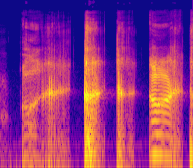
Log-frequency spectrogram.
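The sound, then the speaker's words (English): A person imitates a cat hacking up a hairball: a long raspy, retching burst followed by three short, harsh gagging heaves, loud and throaty. “That's a kitty cat coughing up a hairball.”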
